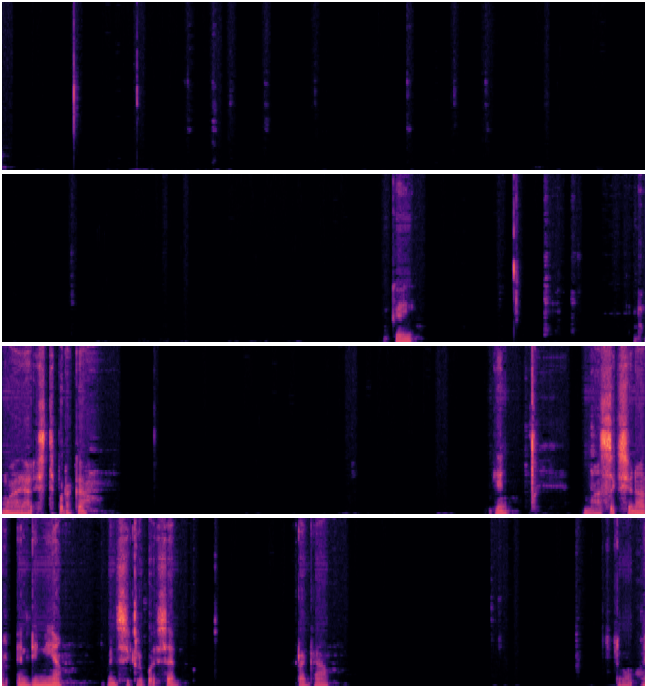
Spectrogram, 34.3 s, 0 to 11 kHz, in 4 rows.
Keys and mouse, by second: 0.3 click, 3.8 click, 4.9 click, 6.8 click, 8.0 click, 17.7 click, 26.7 click, 32.7 click.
